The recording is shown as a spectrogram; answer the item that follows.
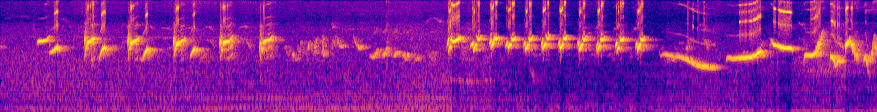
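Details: Song of the white-rumped shama used to provoke other shamas: rapid series of repeated sharp chirps, evenly spaced, a stretch of descending slurred whistles, then another fast chirp run and looping fluty notes.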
